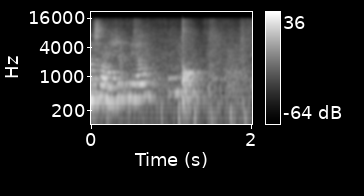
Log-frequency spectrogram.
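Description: People talking, a child's voice among them, with a single sharp short knock or clap about a second in.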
